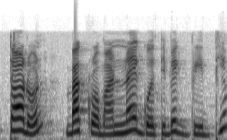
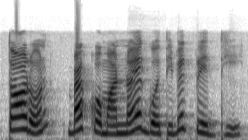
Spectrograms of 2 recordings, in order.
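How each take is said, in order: Both takes have the same delivery.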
